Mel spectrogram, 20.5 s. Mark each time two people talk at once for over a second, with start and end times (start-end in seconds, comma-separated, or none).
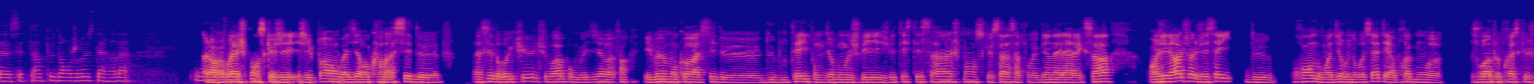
none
